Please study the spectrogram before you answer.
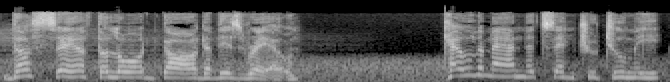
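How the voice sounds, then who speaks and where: Stern prophetess, higher-pitched voice. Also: female voice, lively intonation, unhurried, a little hiss or hum. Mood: stern, foreboding. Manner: declamatory, oracular. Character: stern, solemn Hebrew prophetess delivering God's judgement. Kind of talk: dramatized scripture acting.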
